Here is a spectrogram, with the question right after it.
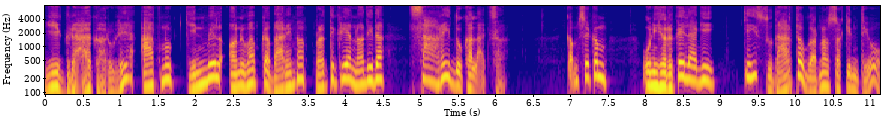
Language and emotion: Nepali, sad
